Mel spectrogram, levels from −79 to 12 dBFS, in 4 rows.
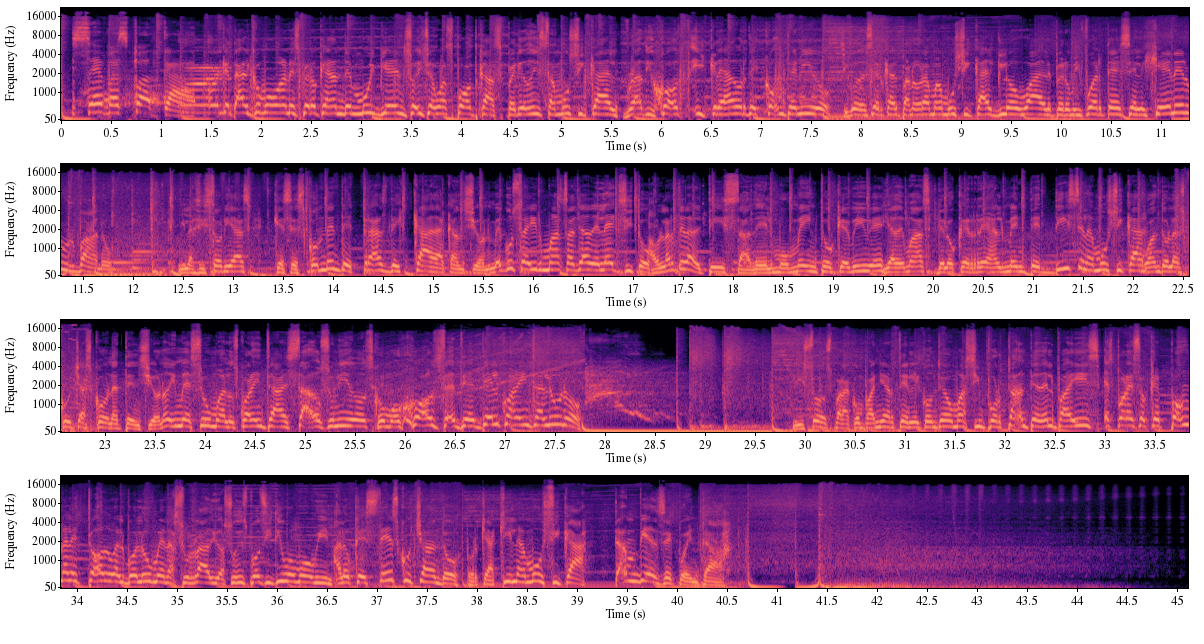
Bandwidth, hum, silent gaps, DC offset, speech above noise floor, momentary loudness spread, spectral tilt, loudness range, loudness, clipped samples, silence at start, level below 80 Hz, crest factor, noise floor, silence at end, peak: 19 kHz; none; none; 0.8%; 39 dB; 6 LU; -4.5 dB/octave; 4 LU; -10 LUFS; under 0.1%; 0 s; -22 dBFS; 8 dB; -48 dBFS; 1.1 s; 0 dBFS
